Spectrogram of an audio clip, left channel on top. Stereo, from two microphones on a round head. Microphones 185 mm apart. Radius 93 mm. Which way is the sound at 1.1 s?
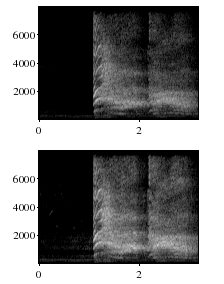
10° left (ahead or behind).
